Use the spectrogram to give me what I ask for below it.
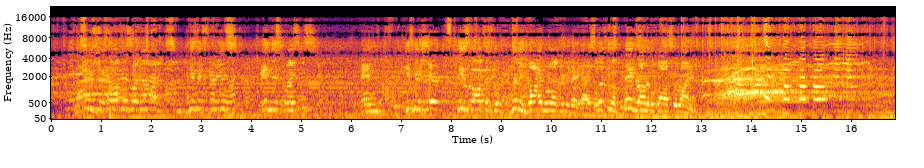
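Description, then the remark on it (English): A dense crowd of voices shouts and chants together at a rally in a steady, continuous roar, with car horns tooting through the din and a higher rising blare near the end. “Let me tell you, if you've seen any going around on the internet, if you can listen to the chants here, do you hear any people shouting in German?”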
